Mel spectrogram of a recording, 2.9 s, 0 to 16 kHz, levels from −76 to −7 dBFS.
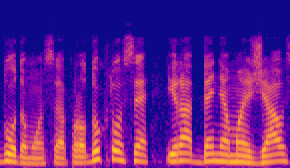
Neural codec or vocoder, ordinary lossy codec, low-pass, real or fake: none; Opus, 16 kbps; 7.2 kHz; real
